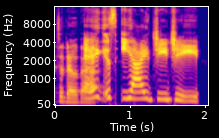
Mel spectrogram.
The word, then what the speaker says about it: Eigg: know that egg is eigg pronounced like egg um i just really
